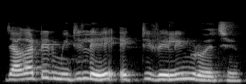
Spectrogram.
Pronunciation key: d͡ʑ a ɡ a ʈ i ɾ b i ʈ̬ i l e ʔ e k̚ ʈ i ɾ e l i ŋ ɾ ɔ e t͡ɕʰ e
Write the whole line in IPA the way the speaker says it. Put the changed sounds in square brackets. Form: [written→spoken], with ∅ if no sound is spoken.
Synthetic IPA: d͡ʑ a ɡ a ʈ i ɾ [b→m] i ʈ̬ i l e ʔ e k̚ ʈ i ɾ e l i ŋ ɾ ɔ e t͡ɕʰ e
